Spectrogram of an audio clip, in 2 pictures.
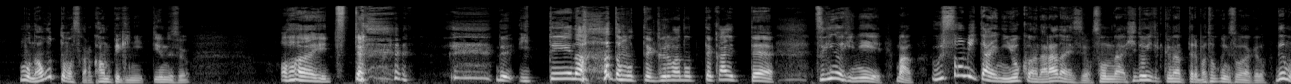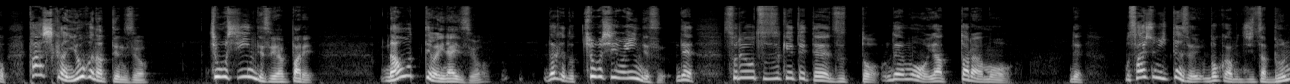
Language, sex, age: Japanese, male, 40-59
